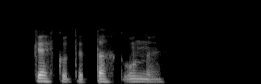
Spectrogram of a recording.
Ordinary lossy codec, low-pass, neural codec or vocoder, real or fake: Opus, 16 kbps; 5.4 kHz; none; real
